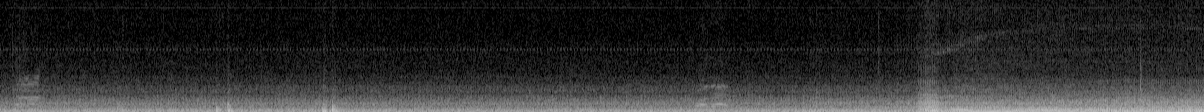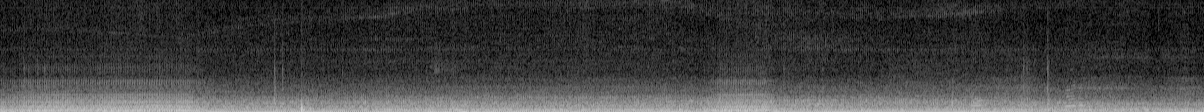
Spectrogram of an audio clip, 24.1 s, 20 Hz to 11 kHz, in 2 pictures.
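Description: Toyota Land Cruiser Prado 90 series engine idling, then taking load about eight seconds in with a knock. Its engine note rises for a couple of seconds, and it keeps running under load as the 4WD crawls over the rock section.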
